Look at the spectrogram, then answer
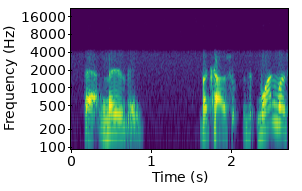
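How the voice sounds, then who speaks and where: A woman at a moderate pace in a Southern US accent. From Texas. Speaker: author and life coach. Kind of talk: interview.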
